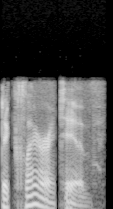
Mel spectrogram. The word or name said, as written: declarative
